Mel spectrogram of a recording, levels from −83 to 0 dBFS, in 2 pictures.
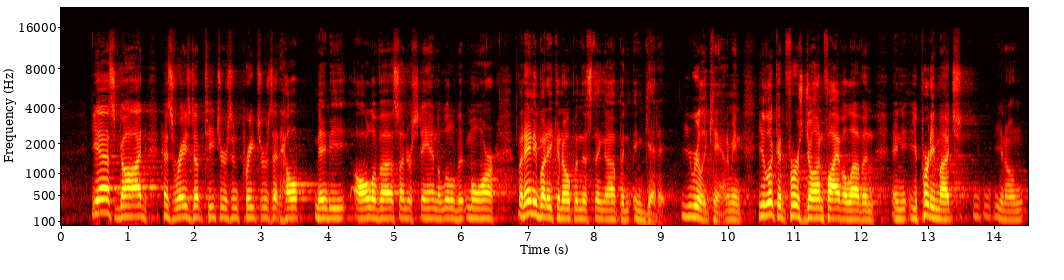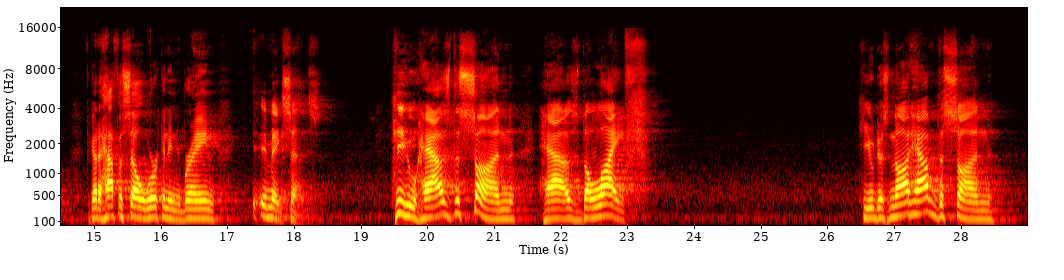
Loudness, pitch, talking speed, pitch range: -22 LUFS, 145 Hz, 160 wpm, 130-160 Hz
